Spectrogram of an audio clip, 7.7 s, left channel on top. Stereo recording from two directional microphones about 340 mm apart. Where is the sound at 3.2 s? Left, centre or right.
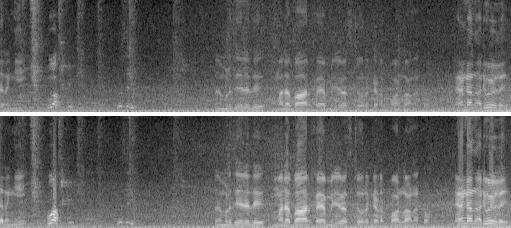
Centre.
